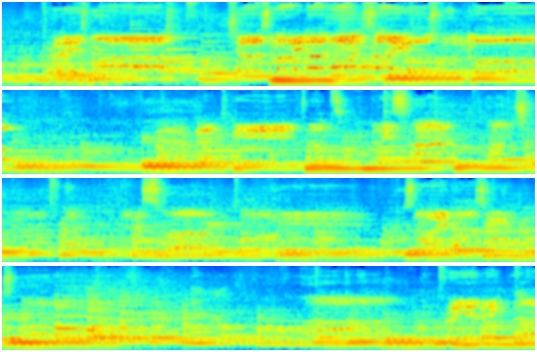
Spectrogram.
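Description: A male soloist sings a slow classical-style song in a full operatic voice, accompanied by sustained chords on a digital piano.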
